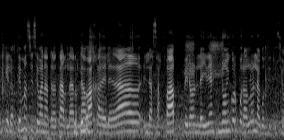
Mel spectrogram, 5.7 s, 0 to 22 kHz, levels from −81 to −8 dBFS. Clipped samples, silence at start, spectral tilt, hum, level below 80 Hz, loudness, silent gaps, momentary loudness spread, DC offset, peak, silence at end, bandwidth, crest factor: under 0.1%; 0 s; -4 dB/octave; none; -60 dBFS; -36 LUFS; none; 7 LU; under 0.1%; -18 dBFS; 0 s; 19 kHz; 20 dB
